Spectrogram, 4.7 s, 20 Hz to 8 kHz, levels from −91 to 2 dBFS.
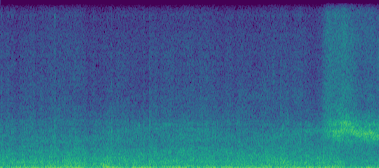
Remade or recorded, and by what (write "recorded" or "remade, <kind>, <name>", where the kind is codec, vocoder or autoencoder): remade, codec, DAC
